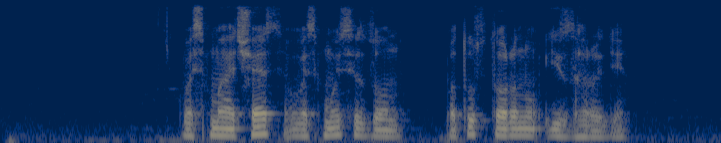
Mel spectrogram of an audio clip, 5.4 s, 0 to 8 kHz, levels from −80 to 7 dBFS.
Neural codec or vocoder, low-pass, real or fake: none; 7.2 kHz; real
